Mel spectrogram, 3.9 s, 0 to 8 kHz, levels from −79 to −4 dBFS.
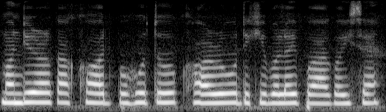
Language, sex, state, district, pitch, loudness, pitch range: Assamese, female, Assam, Kamrup Metropolitan, 250 Hz, -13 LUFS, 245-255 Hz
